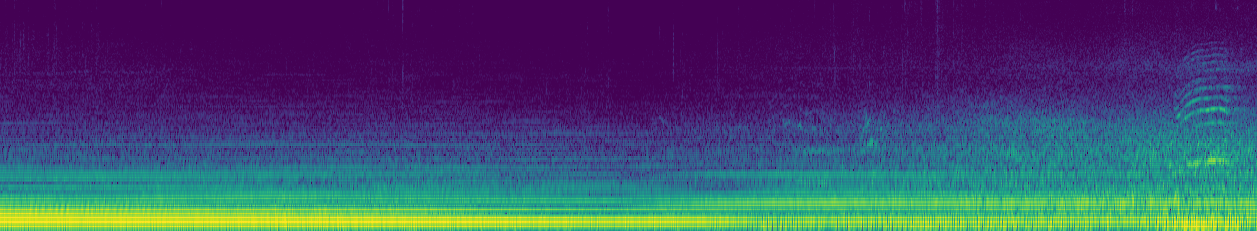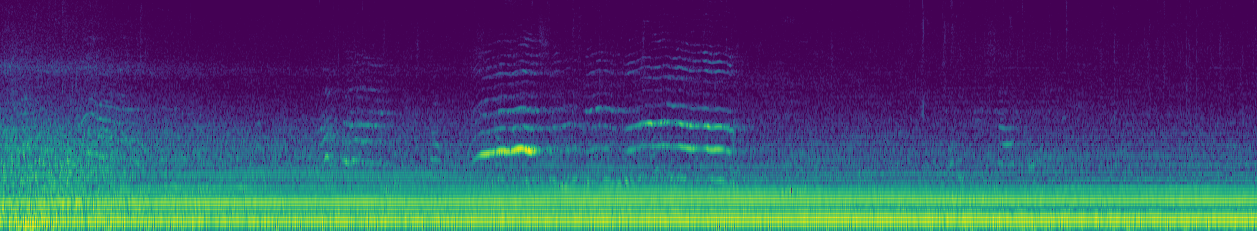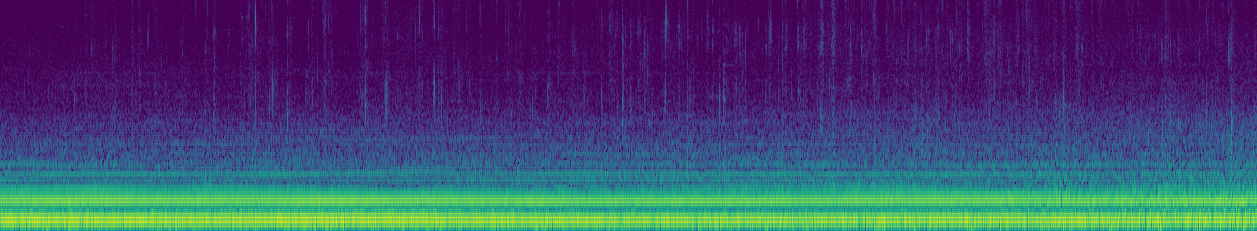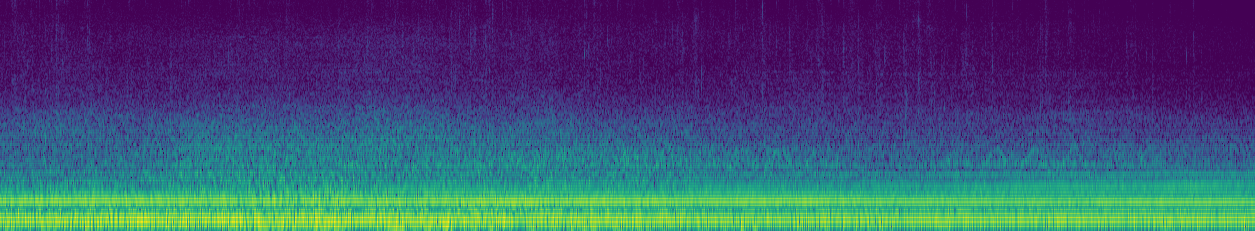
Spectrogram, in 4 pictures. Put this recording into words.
Neighborhood hum with traffic and a few dead leaves blowing in the wind. An almost unnoticed sound.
